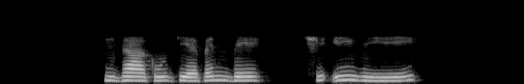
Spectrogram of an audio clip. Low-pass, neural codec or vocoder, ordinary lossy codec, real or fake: 3.6 kHz; autoencoder, 22.05 kHz, a latent of 192 numbers a frame, VITS, trained on one speaker; Opus, 64 kbps; fake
